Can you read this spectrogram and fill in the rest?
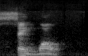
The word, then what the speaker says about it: San Juan: It's San Juan. You gotta say it like that.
